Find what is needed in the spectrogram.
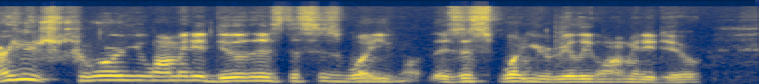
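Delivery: high, pressing, insistent called-out voice. Retelling a rappelling mishap, quoting own past shouting: retelling own shout. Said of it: "And so I'm shouting at them".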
